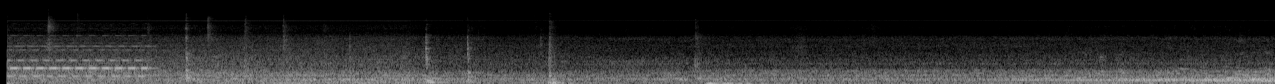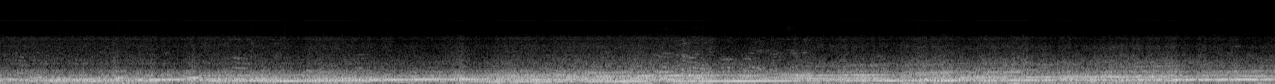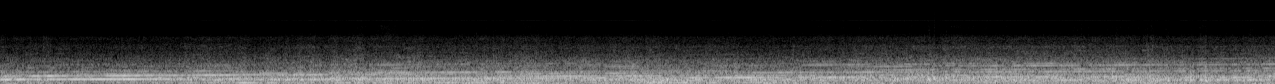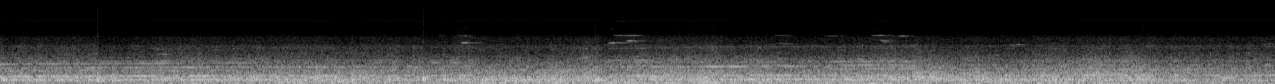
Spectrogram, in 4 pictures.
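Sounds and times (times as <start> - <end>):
train motor tones rising: 0.1 - 1.6
wheels rumbling on rails: 0.1 - 51.0
faint high squeaks: 42.8 - 43.1, 44.3 - 44.8, 46.0 - 47.5.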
